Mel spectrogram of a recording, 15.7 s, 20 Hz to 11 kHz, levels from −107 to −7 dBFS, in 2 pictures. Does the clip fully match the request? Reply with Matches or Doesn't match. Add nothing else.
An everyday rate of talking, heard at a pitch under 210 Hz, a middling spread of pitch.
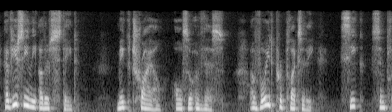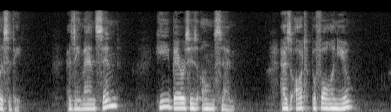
Doesn't match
